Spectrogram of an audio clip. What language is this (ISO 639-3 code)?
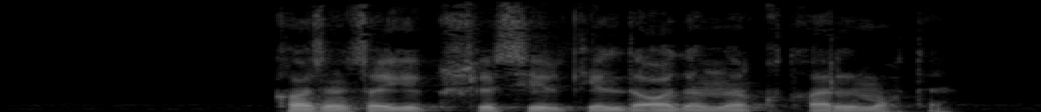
uzb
